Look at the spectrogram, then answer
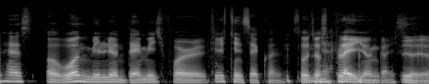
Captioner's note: laughs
